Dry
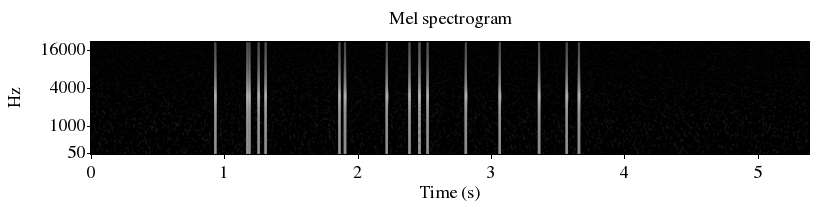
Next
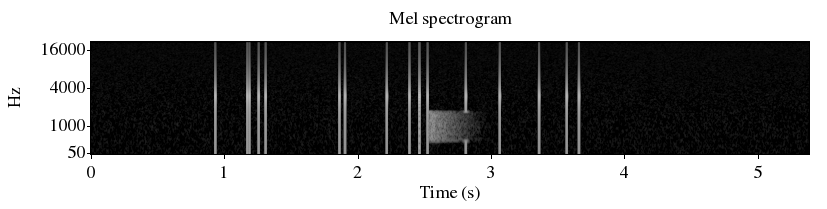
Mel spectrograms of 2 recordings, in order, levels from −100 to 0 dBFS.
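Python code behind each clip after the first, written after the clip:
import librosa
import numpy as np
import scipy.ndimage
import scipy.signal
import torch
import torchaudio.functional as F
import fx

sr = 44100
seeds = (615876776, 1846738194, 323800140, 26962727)

y = fx.spec_repair(x, sr, seeds[0], start_s=2.56, length_s=0.4, low_hz=490.0, high_hz=1700.0, source='both')
y = y * librosa.db_to_amplitude(2.5)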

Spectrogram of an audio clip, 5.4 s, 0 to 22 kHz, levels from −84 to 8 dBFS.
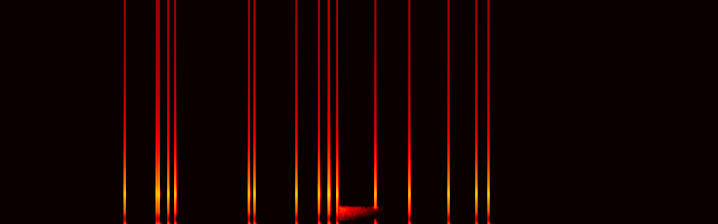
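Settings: y = fx.curve_eq(x, sr, hz=(130.0, 460.0, 730.0, 1300.0, 5100.0, 9100.0), db=(0, -19, -18, 0, 8, 3))
y = y * librosa.db_to_amplitude(-3.5)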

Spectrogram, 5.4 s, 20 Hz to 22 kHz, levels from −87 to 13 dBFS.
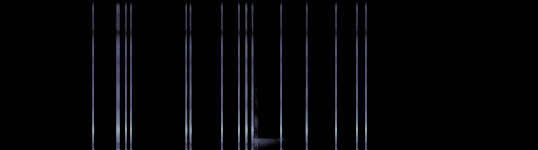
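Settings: y = fx.leveller(x, sr, passes=2)
y = y * librosa.db_to_amplitude(-1.5)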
